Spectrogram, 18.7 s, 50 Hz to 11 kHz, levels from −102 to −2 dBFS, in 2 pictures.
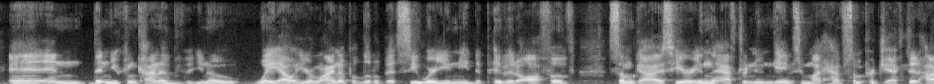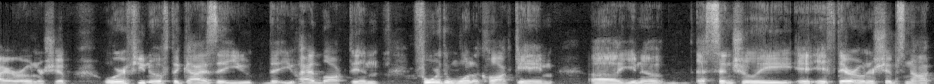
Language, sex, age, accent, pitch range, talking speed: English, male, 20-39, American, 100-110 Hz, 210 wpm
